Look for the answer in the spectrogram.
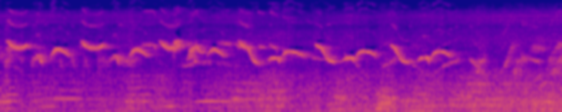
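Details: A caged Hwamei sings fluid, looping whistles in a steady stream, with phrases curling up and down roughly once a second; described as singing very well and fighting well.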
